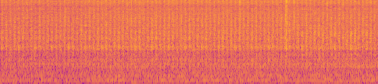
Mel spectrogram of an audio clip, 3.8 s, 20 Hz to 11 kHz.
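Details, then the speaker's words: 2004 Ford Ranger diesel idling evenly with new AC compressor running and cycling on and off normally, fitted after leaking evaporator let oil and refrigerant escape; steady hum, no clutch chatter or rattle. "ตัวนี้จะเป็นตัวคอมแอร์ใหม่นะคะตอนนี้เขาทำงานค่ะพร้อมตัดนะคะคอมแอร์ตัดต่อปกตินะคะ"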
